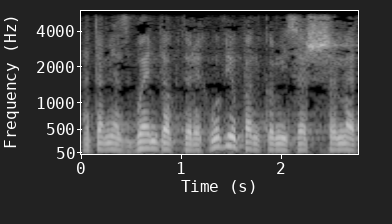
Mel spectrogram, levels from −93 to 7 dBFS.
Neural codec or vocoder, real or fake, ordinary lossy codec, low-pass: none; real; none; 5.4 kHz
